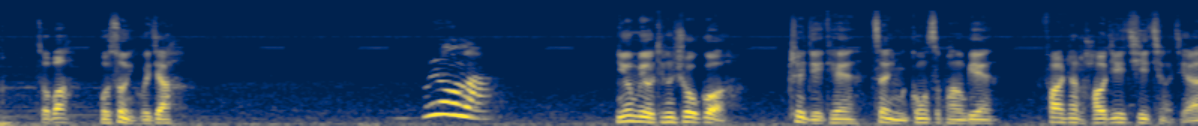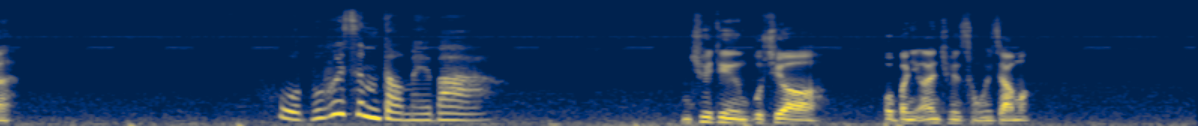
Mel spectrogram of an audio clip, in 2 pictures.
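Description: A man speaks nearby in a questioning tone.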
